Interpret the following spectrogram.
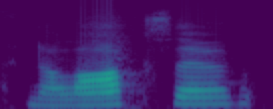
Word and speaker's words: naloxone: the administration of overdose reversing medications such as naloxone. I have difficulty pronouncing that.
